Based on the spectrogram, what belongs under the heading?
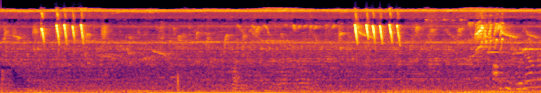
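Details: Scarlet minivet lure recording: two bursts of four or five sharp, high, thin notes in quick succession, separated by a long pause, over a steady electronic-like hum and faint insect noise.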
